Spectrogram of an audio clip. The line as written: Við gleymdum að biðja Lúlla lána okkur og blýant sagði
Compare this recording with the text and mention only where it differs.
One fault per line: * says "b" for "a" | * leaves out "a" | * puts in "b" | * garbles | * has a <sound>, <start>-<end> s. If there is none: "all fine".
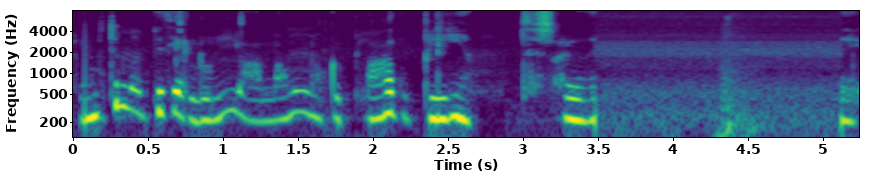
* puts in "að"
* puts in "blað"
* has a whoosh, 4.2-5.0 s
